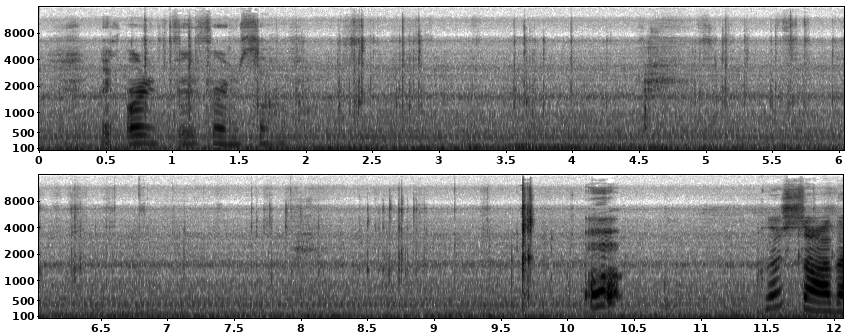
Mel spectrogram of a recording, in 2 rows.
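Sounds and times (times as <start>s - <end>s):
car engine idling: 0.0s - 12.0s
thin constant hum: 0.0s - 12.0s.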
